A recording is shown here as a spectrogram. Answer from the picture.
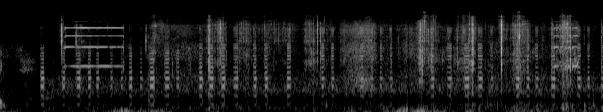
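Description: Faint electronic beeping from a metal detector: one held tone about half a second in and again near the end, with short repeated beeps between, the sign of a buried metal target near the coil. A spade digging into pasture turf gives a few soft low thuds.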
